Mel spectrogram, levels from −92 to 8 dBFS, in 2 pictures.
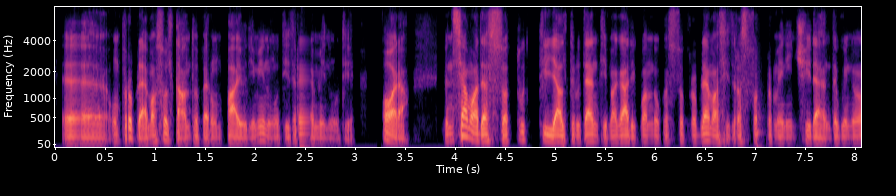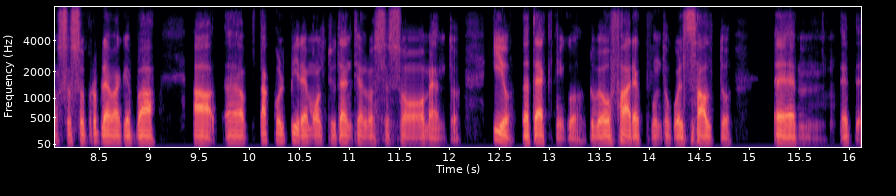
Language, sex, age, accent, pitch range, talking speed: Italian, male, 30-49, native, 80-90 Hz, 190 wpm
